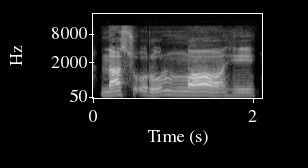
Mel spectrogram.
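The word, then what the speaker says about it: نَصْرُ اللَّهِ: ডানে পেশ আছে এখানে আল্লাহ শব্দের লামটাকে পরব মোটা করে পড়ব মুখ ভর্তি করে আওয়াজ করব নাসরুল্লাহি ওয়ালফাত ওয়ালফাত ওয়ালফাত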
